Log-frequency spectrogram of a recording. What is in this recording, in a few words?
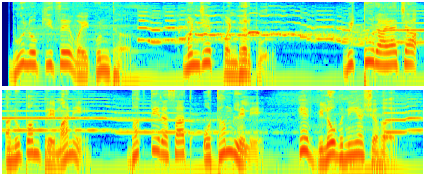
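Marathi commercial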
